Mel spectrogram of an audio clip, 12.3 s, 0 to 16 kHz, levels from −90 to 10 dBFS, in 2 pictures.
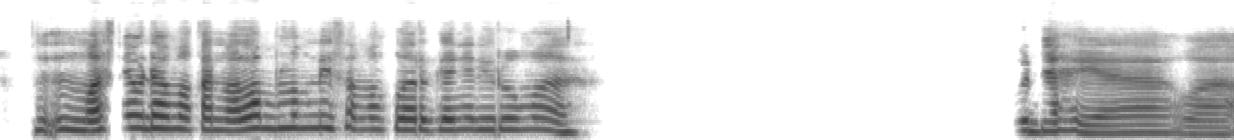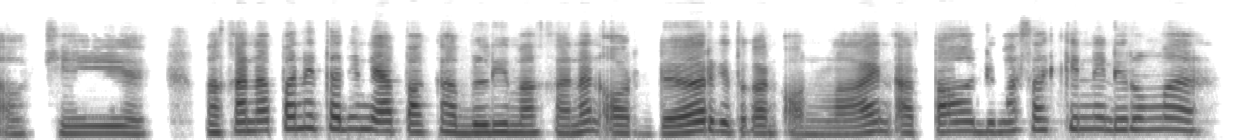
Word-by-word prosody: Nah 275 - -5
heeh, 295 - -1
Masnya, 285 +5 +5
udah 330 -1 +6
makan 295 -1 +3
malam 300 +5 +6
belum 335 +1 0
nih, 335 -1 0
sama 295 -1 -2
keluarganya 285 0 +1
di - - -2
rumah? 295 -1 -2 2.4
Udah, 245 0 +1
ya? 205 - 0 0.4
Wah, 180 -1 -4
oke. 190 +2 -10 0.7
Makan 235 +3 +3
apa 270 +4 -1
nih, 335 0 0
tadi 310 -1 +2
nih? 260 -4 +6
Apakah 230 -1 0
beli 215 +1 +2
makanan, 215 +3 -1
order, 200 +2 +3
gitu 240 - -2
kan, 205 - +1
online 180 +7 0
atau, 230 +2 -1
dimasakin 270 +5 -4
nih, 305 - -2
di - - 0
rumah? 290 -2 -2
260 Hz, 160 wpm, -22 LUFS, 215-295 Hz, 2.4 s, udah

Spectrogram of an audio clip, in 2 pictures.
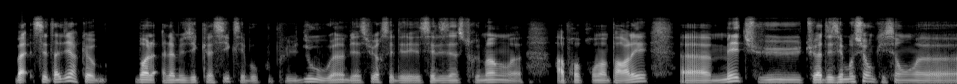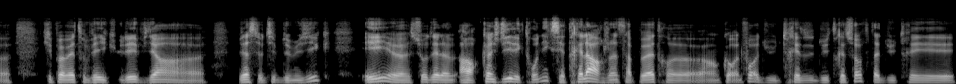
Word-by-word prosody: Bah, - - +7
c'est-à-dire - - +3
que, - - 0 0.4
bon, - - +5
la 100 +3 0
musique 105 +1 -4
classique, - - -1
c'est - - -3
beaucoup 90 +1 -14
plus 90 +1 -14
doux, 110 -5 -5
hein, 110 - -1
bien 95 -1 -5
sûr. 110 +4 -2
C'est - - -2
des 90 -1 -5
c'est 100 - +1
des 95 0 -3
instruments, 95 0 -1
heu, - - -8 0.3
à - - +2
proprement 95 -1 -4
parler. 125 +13 +3 0.4
Heu, 90 0 +2
mais 125 - +4
tu 110 -3 -2
tu 110 - 0
as 110 - +6
des 110 +1 +2
émotions 125 +4 +3
qui 110 -3 -7
sont, 95 -1 -2
heu, 90 0 -4 0.3
qui - - -4
peuvent 105 - +2
être 105 -1 +1
véhiculées 110 +2 0
via, 105 0 -1
heu, - - -14 0.3
via 115 +2 +4
ce 100 - +2
type 100 +1 -2
de 100 - -6
musique 120 - -6 0.3
et 140 +6 +4
heu, 100 -2 +1
sur 110 +4 -2
de 110 - +1
la 100 -2 +1
alors, 100 0 +3
quand 130 - +4
je - - +2
dis 135 +4 +5
électronique, 125 +6 +1
c'est - - +8
très 120 - +4
large, 100 0 +7
hein. 105 - -1
Ça - - -2
peut 105 - -3
être, 105 - +1
heu, 90 -1 -4
encore - - -5
une - - -13
fois, - - -3
du 95 -2 -14
très 105 - -1
du 95 +1 -9
très 105 - -3
soft 145 +6 -2
à - - +1
du 100 0 -13
très 95 -3 -4
105 Hz, 230 wpm, -22 LUFS, 95-110 Hz, 0.4 s, c'est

